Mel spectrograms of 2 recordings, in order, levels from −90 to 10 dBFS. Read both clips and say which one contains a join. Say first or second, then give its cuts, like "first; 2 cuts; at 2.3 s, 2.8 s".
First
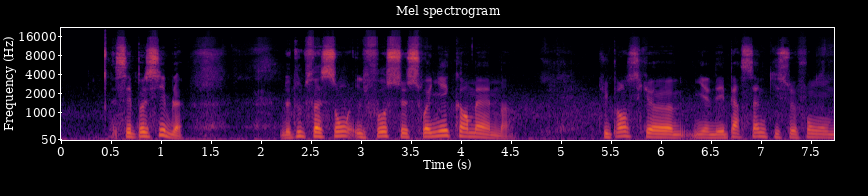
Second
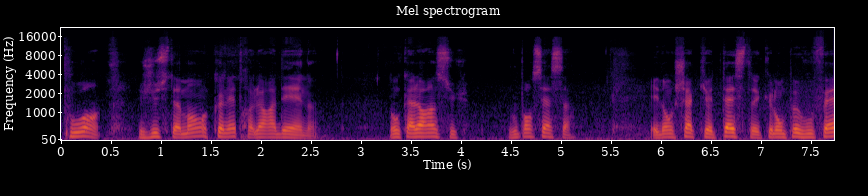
first; 1 cut; at 2.2 s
